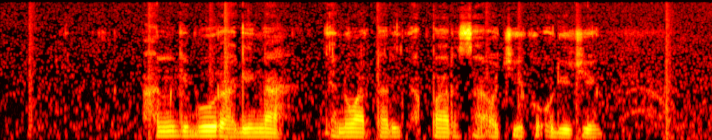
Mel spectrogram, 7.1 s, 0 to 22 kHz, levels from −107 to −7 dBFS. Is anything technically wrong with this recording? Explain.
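Yes. Throughout the speech there is overdone noise removal: a noise reduction stage was set far too aggressively, so any frequency band sitting close to its noise estimate gets pulled down hard or shut off entirely. The quieter parts of the voice fall below that threshold and are stripped away along with the noise. The gaps between phrases collapse into near silence dotted with twinkling specks.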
